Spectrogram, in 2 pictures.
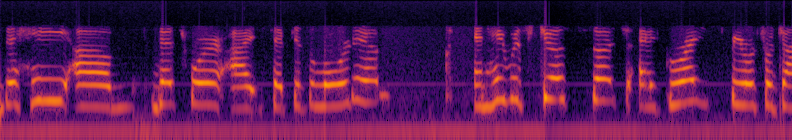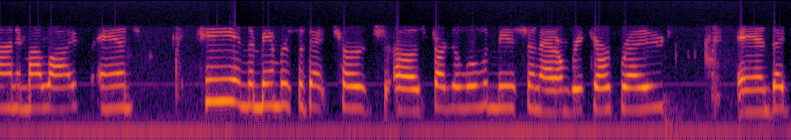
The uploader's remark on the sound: taking listener phone calls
